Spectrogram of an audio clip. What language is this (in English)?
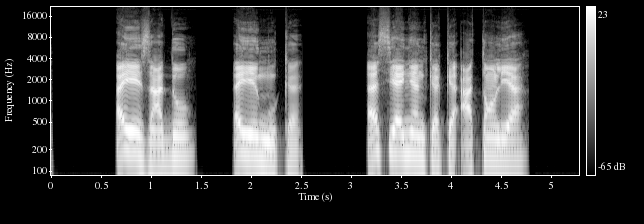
Ewe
